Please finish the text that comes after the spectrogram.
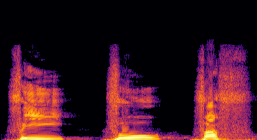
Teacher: bibir bawah bagian dalam mengenai ujung gigi depan atas menjadi makhrajnya huruf Fa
